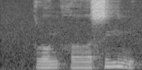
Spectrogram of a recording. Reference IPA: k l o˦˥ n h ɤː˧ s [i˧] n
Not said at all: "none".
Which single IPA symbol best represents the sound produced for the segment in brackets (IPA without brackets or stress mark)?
i˥˩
